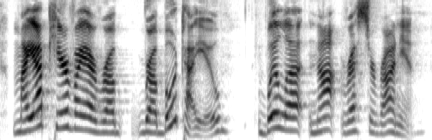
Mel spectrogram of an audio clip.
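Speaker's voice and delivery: Russian spoken loudly with an American accent. Answering a question in Russian: American accent on Russian. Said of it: "let's get our American accent going".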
